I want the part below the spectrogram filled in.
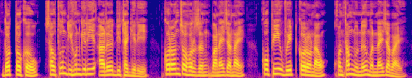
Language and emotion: Bodo, neutral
